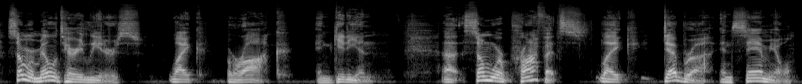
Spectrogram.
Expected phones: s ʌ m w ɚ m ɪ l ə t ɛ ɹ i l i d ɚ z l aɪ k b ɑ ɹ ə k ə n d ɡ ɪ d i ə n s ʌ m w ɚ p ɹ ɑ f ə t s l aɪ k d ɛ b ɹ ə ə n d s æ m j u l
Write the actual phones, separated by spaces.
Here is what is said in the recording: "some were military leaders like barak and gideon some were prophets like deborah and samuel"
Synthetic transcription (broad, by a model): s ʌ m w ɚ m ɪ l ə t ɛ ɹ i l i d ɚ z l aɪ k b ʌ ɹ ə k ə n ɡ ɪ d i ə n s ʌ m w ɚ p ɹ ɑ f ə t s l aɪ k d ɛ b ɹ ə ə n s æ m j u l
